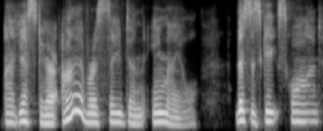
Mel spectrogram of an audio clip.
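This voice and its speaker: A man putting on a confused, apologetic elderly woman who talks slowly and calls people dear. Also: a little high, expressive, darkish tone, pitched above the performer's own voice. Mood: polite confused. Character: polite, confused elderly woman phoning for a refund. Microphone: phone call.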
